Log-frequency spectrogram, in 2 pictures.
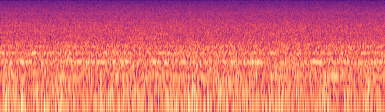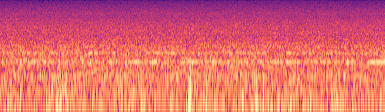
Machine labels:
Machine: fan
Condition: normal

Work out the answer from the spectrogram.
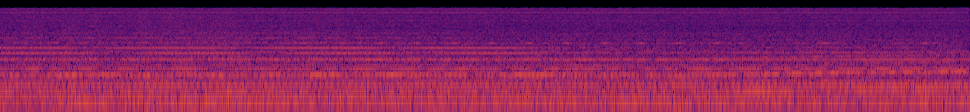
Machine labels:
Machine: fan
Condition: normal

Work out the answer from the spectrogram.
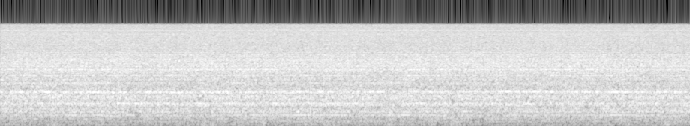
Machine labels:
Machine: fan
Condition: normal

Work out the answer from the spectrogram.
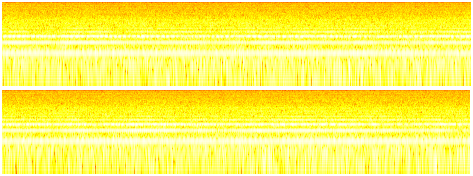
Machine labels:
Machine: fan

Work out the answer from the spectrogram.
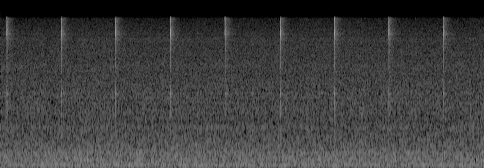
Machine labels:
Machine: valve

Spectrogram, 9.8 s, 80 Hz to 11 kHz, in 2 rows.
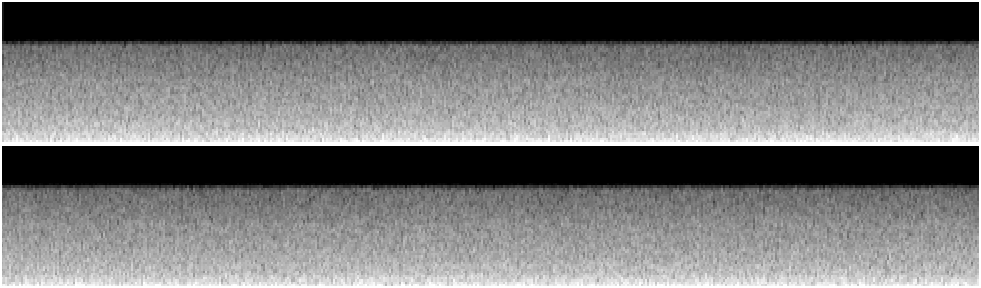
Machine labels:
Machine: fan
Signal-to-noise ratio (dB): -6 dB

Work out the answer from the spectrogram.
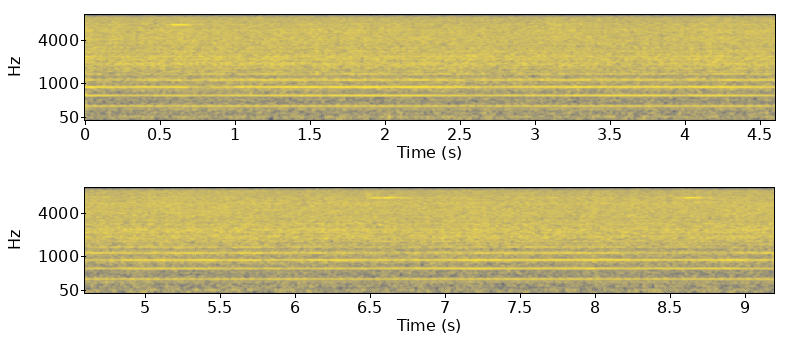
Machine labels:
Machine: fan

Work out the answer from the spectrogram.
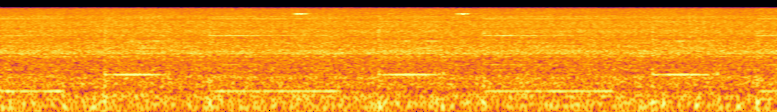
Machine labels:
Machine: slide rail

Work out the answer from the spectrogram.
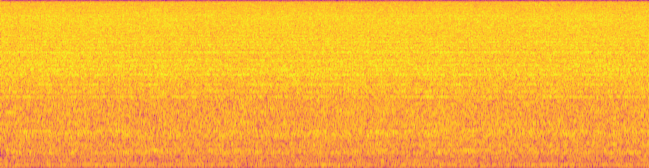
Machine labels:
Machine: fan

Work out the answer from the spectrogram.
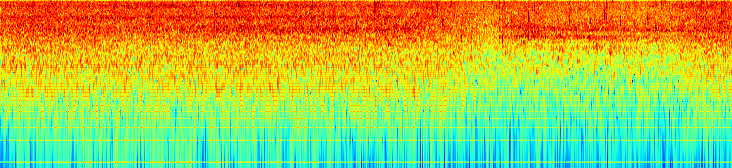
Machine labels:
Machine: pump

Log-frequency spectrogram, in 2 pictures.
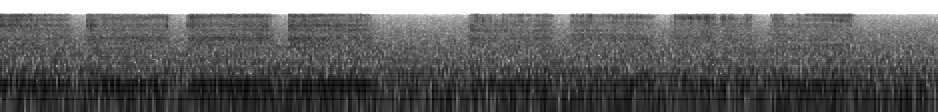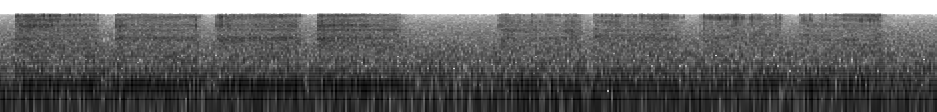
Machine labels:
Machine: slide rail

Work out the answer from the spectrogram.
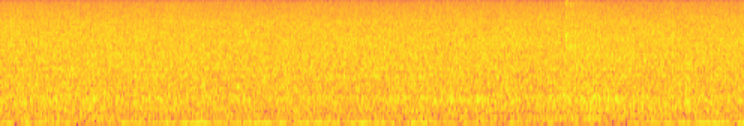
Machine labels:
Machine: fan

